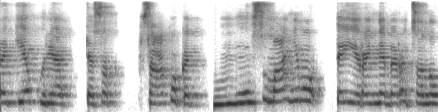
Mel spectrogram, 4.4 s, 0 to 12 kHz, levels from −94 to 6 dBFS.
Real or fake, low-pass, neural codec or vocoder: real; 10.8 kHz; none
